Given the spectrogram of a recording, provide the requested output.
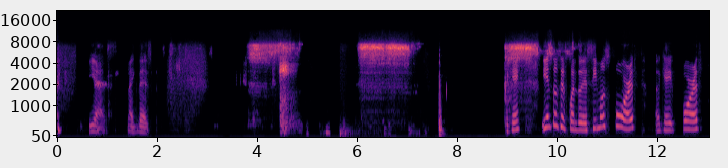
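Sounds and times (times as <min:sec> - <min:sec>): person hissing a th sound: 0:03.8 - 0:04.9, 0:06.0 - 0:07.3, 0:09.0 - 0:09.8.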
